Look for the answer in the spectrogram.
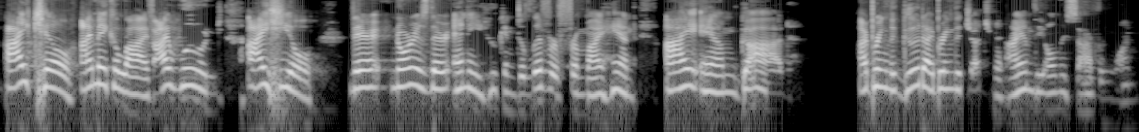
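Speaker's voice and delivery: God's voice declared from the pulpit; preaching scripture aloud. Acted. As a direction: call them to see, commanding. Declaring God's sovereign words.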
